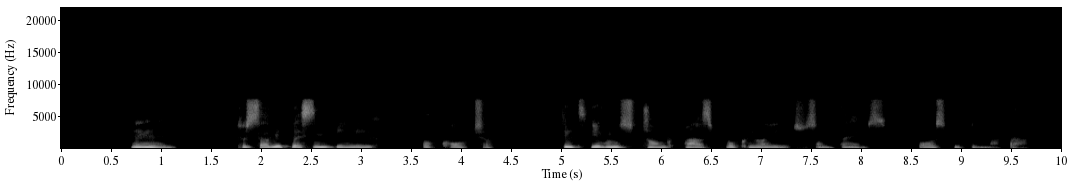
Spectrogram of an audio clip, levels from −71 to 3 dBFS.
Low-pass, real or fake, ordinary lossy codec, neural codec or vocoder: none; fake; none; codec, 16 kHz, 1 kbps, FreqCodec, larger model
